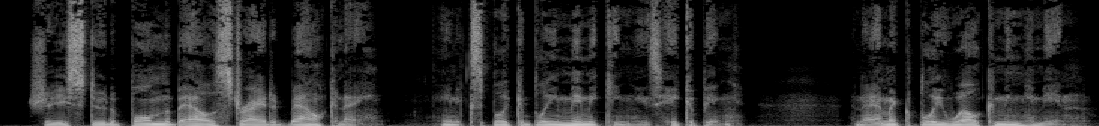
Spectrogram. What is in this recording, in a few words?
Australian Older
